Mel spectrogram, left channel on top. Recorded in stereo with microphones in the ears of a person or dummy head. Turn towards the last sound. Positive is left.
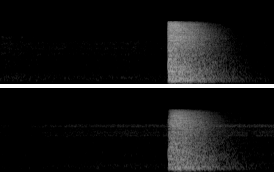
turn(degrees=70)  # may be behind; listen again after turning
